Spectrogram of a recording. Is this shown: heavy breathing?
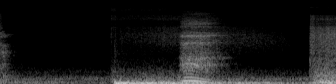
yes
